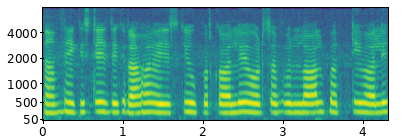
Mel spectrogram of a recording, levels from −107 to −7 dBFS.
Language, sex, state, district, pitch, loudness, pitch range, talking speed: Hindi, female, Bihar, Katihar, 235 Hz, -15 LUFS, 230-245 Hz, 195 wpm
